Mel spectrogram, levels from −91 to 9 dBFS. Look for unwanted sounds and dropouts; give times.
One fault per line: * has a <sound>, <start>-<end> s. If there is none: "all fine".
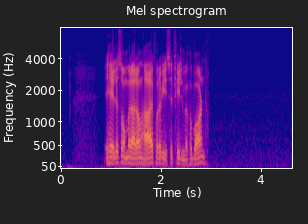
all fine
